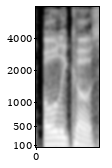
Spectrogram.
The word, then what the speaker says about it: Olikos: Olikos. He just said it right there. It sounds like Holy Ghost.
